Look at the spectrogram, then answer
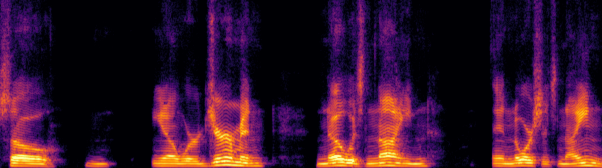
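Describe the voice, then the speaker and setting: Speaking at a medium pitch with a Southern US accent and fairly even intonation, a man is heard on a very clean recording with a silent background. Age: 40s. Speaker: author. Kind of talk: casual live stream chat. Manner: casual, hesitant with fillers.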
